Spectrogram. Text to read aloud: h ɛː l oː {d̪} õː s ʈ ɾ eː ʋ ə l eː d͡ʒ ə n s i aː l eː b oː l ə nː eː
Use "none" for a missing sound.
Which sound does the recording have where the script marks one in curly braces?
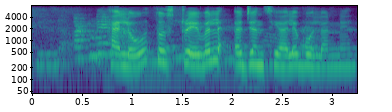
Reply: t̪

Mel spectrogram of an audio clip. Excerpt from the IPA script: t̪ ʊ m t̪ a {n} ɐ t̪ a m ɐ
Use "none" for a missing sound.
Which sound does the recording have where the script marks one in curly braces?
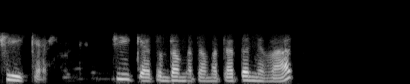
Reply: m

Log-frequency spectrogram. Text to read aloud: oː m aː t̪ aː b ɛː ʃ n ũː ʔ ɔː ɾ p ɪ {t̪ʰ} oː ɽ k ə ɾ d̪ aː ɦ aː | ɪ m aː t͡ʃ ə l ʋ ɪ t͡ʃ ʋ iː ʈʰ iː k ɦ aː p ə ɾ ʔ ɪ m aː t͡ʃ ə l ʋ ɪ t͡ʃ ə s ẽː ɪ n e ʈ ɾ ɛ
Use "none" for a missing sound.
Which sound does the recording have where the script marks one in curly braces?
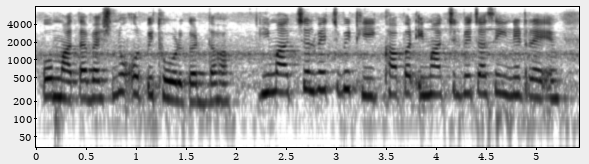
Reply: t̪ʰ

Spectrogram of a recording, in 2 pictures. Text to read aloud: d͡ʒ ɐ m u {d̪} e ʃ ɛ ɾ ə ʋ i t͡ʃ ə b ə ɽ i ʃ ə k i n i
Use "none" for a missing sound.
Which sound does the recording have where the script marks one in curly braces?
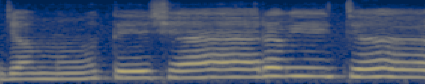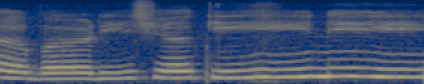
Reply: t̪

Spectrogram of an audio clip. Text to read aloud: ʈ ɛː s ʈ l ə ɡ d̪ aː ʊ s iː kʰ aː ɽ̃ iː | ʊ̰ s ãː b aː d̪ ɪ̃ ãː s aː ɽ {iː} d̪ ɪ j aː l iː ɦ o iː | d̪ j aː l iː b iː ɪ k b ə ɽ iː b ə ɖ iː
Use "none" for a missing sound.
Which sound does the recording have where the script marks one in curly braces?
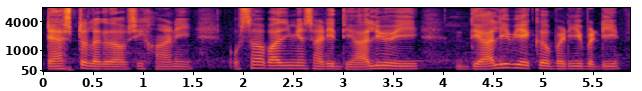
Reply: iː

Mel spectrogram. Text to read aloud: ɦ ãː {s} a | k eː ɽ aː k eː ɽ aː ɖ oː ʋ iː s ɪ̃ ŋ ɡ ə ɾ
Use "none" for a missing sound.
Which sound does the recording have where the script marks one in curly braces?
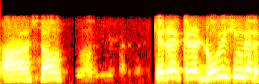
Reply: s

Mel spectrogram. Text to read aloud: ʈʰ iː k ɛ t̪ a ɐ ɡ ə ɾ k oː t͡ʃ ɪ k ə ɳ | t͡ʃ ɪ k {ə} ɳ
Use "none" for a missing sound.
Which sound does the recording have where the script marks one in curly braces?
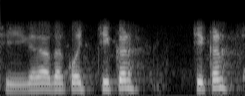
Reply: ə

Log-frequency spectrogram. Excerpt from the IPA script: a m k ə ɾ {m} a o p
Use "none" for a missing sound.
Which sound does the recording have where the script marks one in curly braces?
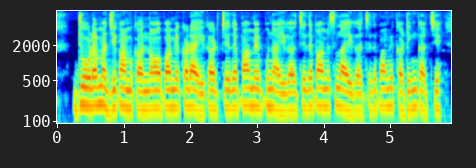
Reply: n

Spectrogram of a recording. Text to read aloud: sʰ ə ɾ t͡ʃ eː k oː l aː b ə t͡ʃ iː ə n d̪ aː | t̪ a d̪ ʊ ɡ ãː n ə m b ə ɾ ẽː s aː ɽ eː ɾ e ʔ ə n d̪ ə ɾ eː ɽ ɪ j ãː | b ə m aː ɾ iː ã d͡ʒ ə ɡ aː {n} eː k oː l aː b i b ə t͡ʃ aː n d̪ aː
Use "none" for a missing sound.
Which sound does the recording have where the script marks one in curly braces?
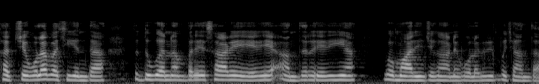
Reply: n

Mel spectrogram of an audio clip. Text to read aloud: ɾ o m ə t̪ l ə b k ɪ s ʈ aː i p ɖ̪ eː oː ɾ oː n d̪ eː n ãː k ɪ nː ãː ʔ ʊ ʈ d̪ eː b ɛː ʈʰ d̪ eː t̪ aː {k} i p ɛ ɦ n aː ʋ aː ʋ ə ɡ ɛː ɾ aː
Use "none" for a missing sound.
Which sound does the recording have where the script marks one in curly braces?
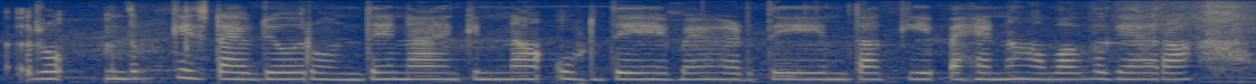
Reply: k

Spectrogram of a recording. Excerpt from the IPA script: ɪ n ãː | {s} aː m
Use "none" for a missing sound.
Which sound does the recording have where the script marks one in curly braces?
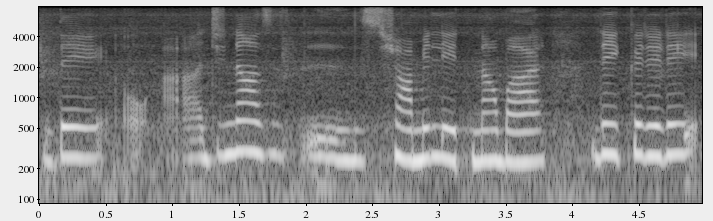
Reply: ʃ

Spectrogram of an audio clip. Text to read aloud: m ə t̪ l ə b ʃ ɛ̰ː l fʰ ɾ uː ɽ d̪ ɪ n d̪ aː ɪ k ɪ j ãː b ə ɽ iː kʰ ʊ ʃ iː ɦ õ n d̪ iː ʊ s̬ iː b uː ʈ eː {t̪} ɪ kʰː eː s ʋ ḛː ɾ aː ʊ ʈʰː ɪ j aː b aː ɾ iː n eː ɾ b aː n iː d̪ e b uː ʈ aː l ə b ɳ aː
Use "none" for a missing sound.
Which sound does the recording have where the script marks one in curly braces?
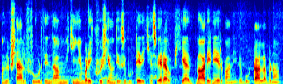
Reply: d̪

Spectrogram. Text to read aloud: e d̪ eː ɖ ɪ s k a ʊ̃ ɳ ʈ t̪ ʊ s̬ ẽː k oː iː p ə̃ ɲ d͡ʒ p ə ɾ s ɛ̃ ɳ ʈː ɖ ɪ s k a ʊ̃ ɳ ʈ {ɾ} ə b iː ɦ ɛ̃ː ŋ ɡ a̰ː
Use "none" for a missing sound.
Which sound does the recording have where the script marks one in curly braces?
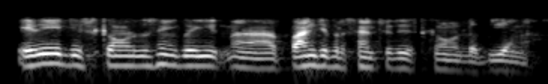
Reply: l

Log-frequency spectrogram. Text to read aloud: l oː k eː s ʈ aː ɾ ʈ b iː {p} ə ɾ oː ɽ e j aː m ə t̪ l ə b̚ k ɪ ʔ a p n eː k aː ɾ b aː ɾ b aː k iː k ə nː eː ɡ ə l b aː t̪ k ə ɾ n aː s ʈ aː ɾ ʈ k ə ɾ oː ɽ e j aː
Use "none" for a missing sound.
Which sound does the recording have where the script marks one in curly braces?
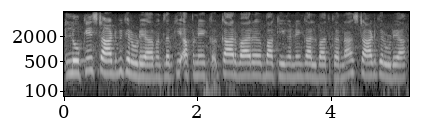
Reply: k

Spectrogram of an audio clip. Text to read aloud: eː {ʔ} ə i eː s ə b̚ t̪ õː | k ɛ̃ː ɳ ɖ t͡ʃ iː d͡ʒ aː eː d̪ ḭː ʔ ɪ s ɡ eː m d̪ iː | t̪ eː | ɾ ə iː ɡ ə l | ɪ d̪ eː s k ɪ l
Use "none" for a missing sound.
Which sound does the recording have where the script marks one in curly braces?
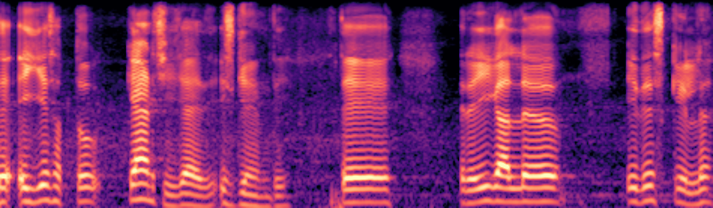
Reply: ʔ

